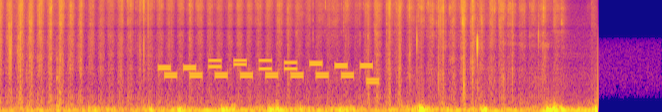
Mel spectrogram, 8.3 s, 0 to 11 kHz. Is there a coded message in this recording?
Yes: multi-frequency trunk signalling (R2, with the far end's replies) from 2.0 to 4.7 s, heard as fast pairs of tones, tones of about 160 ms. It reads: 118974633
